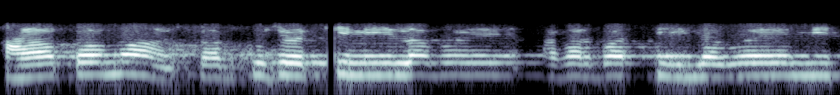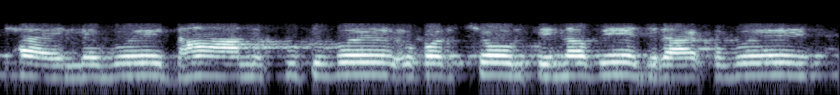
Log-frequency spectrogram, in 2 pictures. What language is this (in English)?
Maithili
